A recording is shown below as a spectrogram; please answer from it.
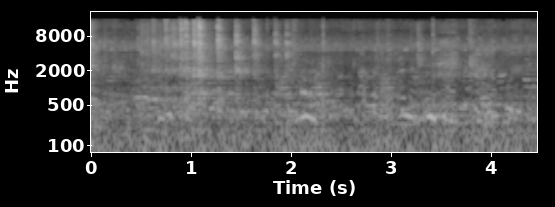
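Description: Background chatter: several people talking indistinctly at a distance, no single voice standing out.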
